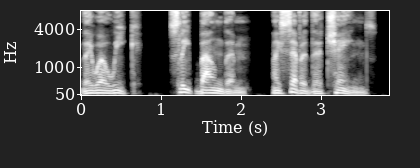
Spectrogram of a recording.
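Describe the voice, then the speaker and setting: A man voicing a coolly grandiose, fanatical murderer in an audiobook, with a calm, menacing, declamatory delivery. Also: a bass voice, takes it slowly, slightly rough, no room sound, studio quality, full character voice. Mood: calm, chilling. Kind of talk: dramatized audiobook villain.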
